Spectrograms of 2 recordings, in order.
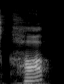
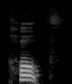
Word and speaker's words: Kopf: Wait, it's like, so it's cop? Cop. So I was kind of right, but I was... ending on... Oh, wait, no, it's Kopf. Okay, there's... Maybe I wasn't pronouncing the F.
